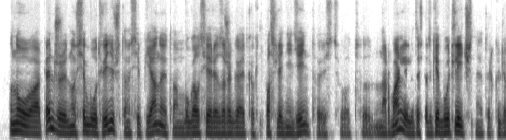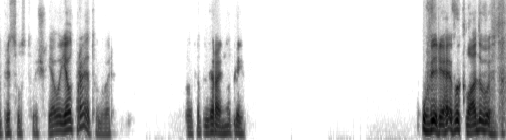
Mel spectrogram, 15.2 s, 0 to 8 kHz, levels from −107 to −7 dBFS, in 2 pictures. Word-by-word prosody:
Ну, 120 -6 +2
опять 145 - 0
же, 105 -4 -1
ну, 105 +2 -3
все 105 +3 -2
будут 110 -3 -2
видеть, 130 +6 +1
что - - -16
там 90 - -9
все 95 - -9
пьяные, 105 +1 -3
там, 90 -1 -11
бухгалтерия 95 0 -2
зажигает 95 -1 -4
как 85 -1 -13
не - - -30
последний 95 -1 -5
день, 105 +6 -3
то - - -13
есть - - -15
вот, - - -14 0.2
э, - - -11
нормально? 95 - -2
Или 90 -2 -3
тоже - - -6
всё-таки 105 +2 -1
будет 110 +3 -1
личное, 90 -5 -1
только 90 0 -14
для 90 +1 -8
присутствующих? 105 +4 -12
Я 110 - -3
во 130 - 0
я 140 +3 +6
вот 155 - +2
про - - -2
это - - -8
говорю. 85 0 -14 1.1
Только 100 -1 -11
добирай 110 0 +1
внутри. 100 -2 -6 2.7
Уверяю, 125 -3 +8
выкладывают. 125 -6 +4
100 Hz, 170 wpm, -22 LUFS, 95-115 Hz, 2.7 s, Уверяю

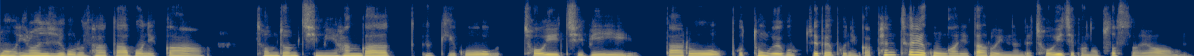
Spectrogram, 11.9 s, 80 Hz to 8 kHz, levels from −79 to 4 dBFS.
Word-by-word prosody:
뭐 195 -2 +2
이런 215 +3 +4
식으로 195 -2 0
사다 210 +2 0
보니까 165 -3 -1 0.5
점점 185 0 0
짐이 175 -1 -3
한가득이고 180 - 0 0.2
저희 180 +4 +3
집이 150 -2 -3 0.3
따로 225 -4 +2
보통 180 +3 -1
외국 165 +5 +1
집에 235 -4 +1
보니까 150 -4 -6
pantry 315 - +4
공간이 160 -6 -1
따로 205 +1 +2
있는데 135 -2 -6
저희 185 +7 +4
집은 145 -7 -6
없었어요. 140 -1 -5
180 Hz, 285 characters per minute, -21 LUFS, 155-210 Hz, 0.5 s, 이런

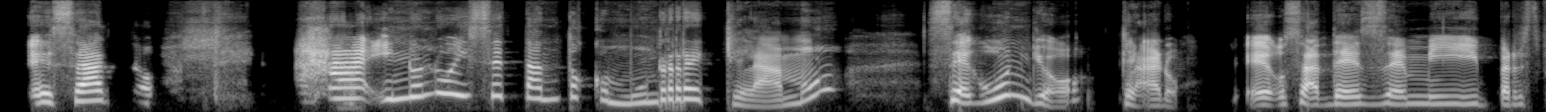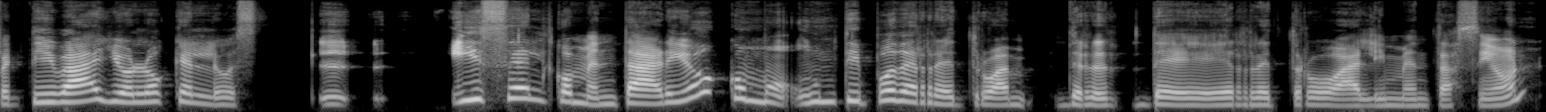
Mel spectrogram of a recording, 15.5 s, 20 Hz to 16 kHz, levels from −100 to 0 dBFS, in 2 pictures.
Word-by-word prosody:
Exacto. 290 +2 +5 0.7
Ajá, 365 0 +9
¿y 340 - +4
no 380 +4 +1
lo - - 0
hice 445 0 0
tanto 370 +1 0
como 230 -8 -9
un 250 - -7
reclamo? 345 0 0 0.6
Según 310 - +2
yo, - - -4 0.2
claro, - - +1 0.3
eh, 195 - +8
o - - -2
sea, 195 - +4
desde 210 +1 +2
mi 215 0 0
perspectiva, 205 - -1
yo 270 -4 -3
lo 265 +2 -5
que 275 - -5
los 195 -4 -11 0.3
l 380 0 -4
l 375 - -10 0.5
hice 335 +6 +3
el 330 -5 -9
comentario 225 0 0 0.2
como 310 -8 -6
un 270 +5 -11
tipo 300 +2 -4
de 285 -3 -1
retroam 195 -4 -7
de 185 +2 -11
reto 180 -1 -7
de 190 -1 -7
retroalimentación, 175 -2 -7
235 Hz, 145 wpm, -21 LUFS, 195-310 Hz, 0.7 s, Ajá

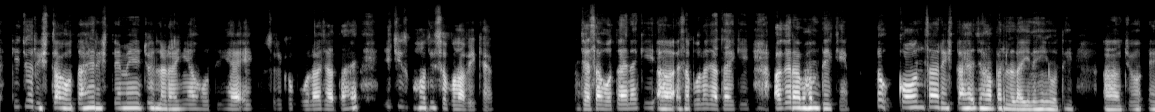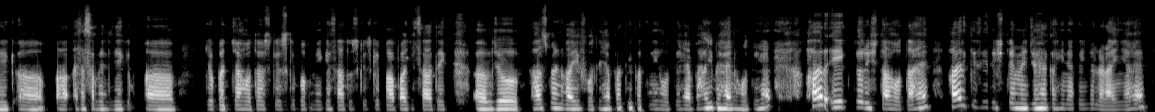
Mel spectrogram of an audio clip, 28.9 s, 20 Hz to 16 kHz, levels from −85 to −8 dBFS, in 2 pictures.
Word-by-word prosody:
कि 195 - -17
जो 210 - -9
रिश्ता 155 +2 +1
होता 150 +1 0
है 175 0 +4
रिश्ते 160 +1 -4
में 165 0 0
जो 160 - -1
लड़ाइयाँ 135 +1 -2
होती 130 +1 -14
हैं 130 0 +5
एक-दूसरे 135 - -14
को - - -10
बोला 130 +1 +2
जाता 135 +2 0
है - - +1 0.4
यह - - -14
चीज़ - - -10
बहुत 170 0 -2
ही 170 - -7
स्वाभाविक 125 -3 +2
है। - - -6 1.1
जैसा 130 +1 +5
होता 130 +2 +3
है 145 - +6
ना 150 +1 -2
कि 165 +1 -19
अ, 135 -1 +7
ऐसा 140 - -1
बोला 150 +1 -3
जाता 135 -1 +2
है 130 - 0
कि 140 +1 -22 0.4
अगर 170 +3 +4
अब 170 -1 +8
हम 165 0 +6
देखें 145 -1 -6 0.4
तो - - +3 0.2
कौन-सा 185 +1 +6
रिश्ता 160 0 -1
है 155 - +5
जहाँ 150 -2 +4
पर 150 -2 +1
लड़ाई 125 -1 +3
नहीं 125 +1 +1
होती। 120 +3 -4 0.4
अ, 115 0 +3
जो 120 0 -8 0.2
एक 120 - -8
अ - - -5 0.5
अ, - - +3
ऐसा 130 - -8
समझ 125 0 -11
लीजिए 125 +1 -11
कि - - -22 0.2
अ, 120 -2 +2 0.4
जो - - -7
बच्चा 135 - -2
होता 130 0 -6
है - - -6
उसकी 130 0 -15
उसकी 130 - -13
मम्मी 130 0 -10
के 130 +1 -16
साथ, 125 -1 -4
उसके - - -16
उसके - - -17
पापा 125 +1 +2
के 130 +2 -18
साथ 125 -1 -1
एक 125 - -12 0.4
अ, 125 - +4
जो 130 0 +4 0.3
हसबैंड-वाइफ़ 145 -3 0
होते 135 - -11
हैं, 135 0 -3
पति-पत्नी 155 -4 -9
होते 125 0 -15
हैं, 130 -1 -2
भाई-बहन 155 -4 +1
होते 130 +2 -13
हैं। - - +1 0.5
हर 250 +4 +9
एक 190 0 -3
जो 185 - -3
रिश्ता 155 -2 0
होता 130 0 -1
है, 185 - +1 0.3
हर 230 +4 +7
किसी 195 -2 -21
रिश्ते 160 0 -8
में 155 - +2
जो 150 - -3
है 155 0 +4
कहीं 150 0 -16
न 145 - -7
कहीं 140 0 -23
जो 145 -3 -10
लड़ाइयाँ 120 +3 -4
हैं 145 - -1
135 Hz, 210 wpm, -23 LUFS, 130-155 Hz, 1.1 s, हर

